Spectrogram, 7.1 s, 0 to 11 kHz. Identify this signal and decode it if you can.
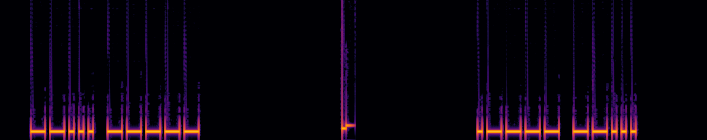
Morse code, heard as a keyed tone, about 25 wpm, 700 Hz. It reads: 70 17
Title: Numbers - 2-Digit 25wpm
